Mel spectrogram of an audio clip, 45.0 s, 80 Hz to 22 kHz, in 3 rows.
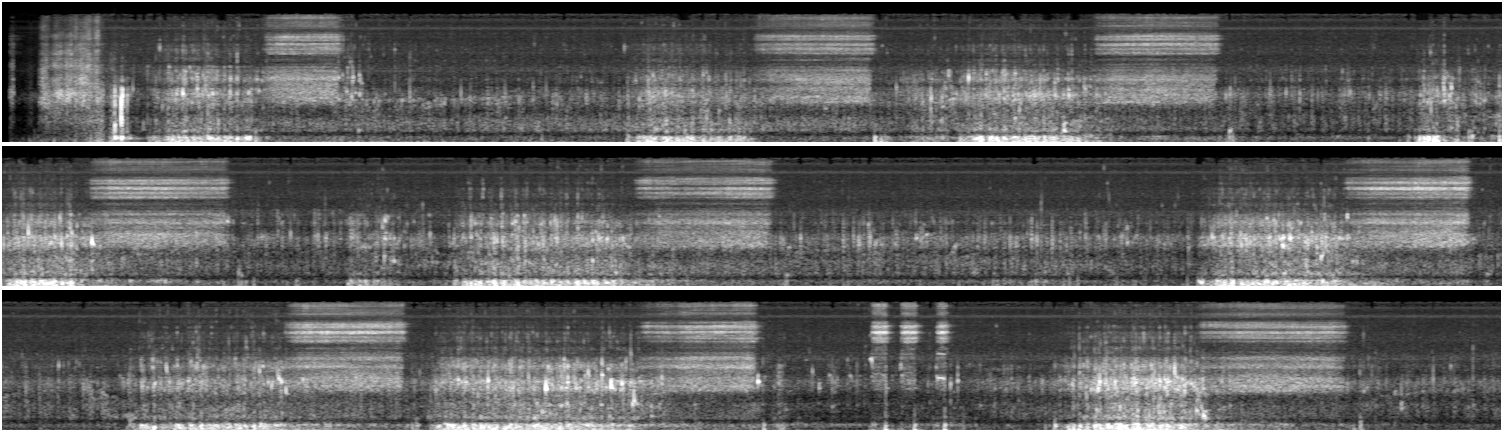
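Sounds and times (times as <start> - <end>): bubbling exhale underwater: 1.0 - 4.5, 5.2 - 7.6, 8.7 - 11.2, 14.0 - 16.2, 18.4 - 21.7, 26.9 - 28.8, 31.2 - 33.4, 34.1 - 36.7, 40.4 - 43.8
regulator hiss on inhale: 2.6 - 3.6, 7.5 - 8.9, 10.9 - 12.3, 15.9 - 17.4, 21.4 - 22.9, 28.4 - 29.8, 32.8 - 34.2, 36.3 - 37.7, 38.7 - 39.6, 41.9 - 43.7.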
